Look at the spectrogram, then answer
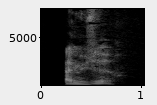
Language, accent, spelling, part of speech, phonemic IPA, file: French, France, amuseur, noun, /a.my.zœʁ/, LL-Q150 (fra)-amuseur.wav
- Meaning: 1. amuser 2. entertainer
